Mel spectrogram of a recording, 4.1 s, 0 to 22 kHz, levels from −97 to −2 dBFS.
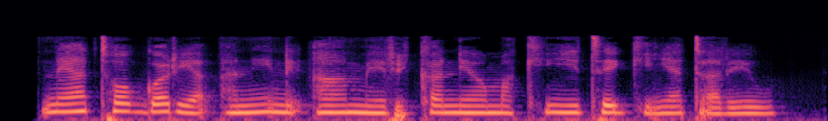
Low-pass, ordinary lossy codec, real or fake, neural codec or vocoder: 7.2 kHz; none; fake; codec, 16 kHz, 1 kbps, X-Codec, WavLM features, trained on Multilingual LibriSpeech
